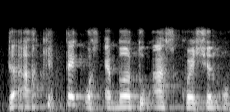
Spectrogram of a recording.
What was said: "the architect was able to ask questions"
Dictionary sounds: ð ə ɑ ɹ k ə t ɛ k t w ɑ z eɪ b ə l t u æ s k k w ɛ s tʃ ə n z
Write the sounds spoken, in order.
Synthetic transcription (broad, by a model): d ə ɑ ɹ k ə t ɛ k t w ɑ s eɪ b ə l t u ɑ s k k w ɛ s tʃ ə n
